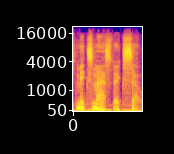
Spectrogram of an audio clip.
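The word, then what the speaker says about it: MixmasterXL: Facebook, uh YouTube, Instagram, Tik Tok X, it's Mixmaster Excel, spelled just like it pronounced.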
